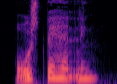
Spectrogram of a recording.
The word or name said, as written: rustbehandling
